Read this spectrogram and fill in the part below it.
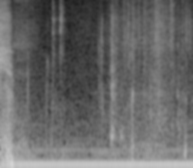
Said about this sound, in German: So, Kapitelmarke mit der Maus jetzt ein Klick. Ach, ich vermisse mein Keyboard.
